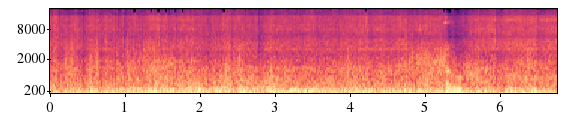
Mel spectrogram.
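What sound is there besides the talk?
wind while riding a motorcycle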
